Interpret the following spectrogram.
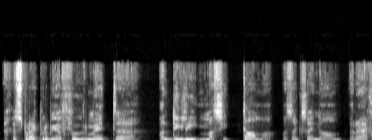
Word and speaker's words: Mngxitama: Yes, my name is Andile Mngxitama. It's got those clicks which we inherited from the Khoisan. That's the sound.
